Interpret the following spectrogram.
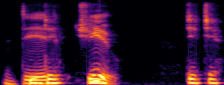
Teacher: Another common sound change is with the D and Y. So when these two sounds assimilate, you get more of a J sound.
